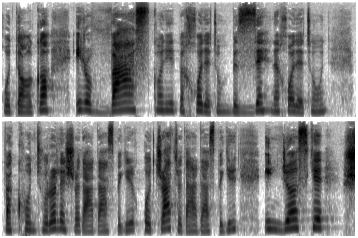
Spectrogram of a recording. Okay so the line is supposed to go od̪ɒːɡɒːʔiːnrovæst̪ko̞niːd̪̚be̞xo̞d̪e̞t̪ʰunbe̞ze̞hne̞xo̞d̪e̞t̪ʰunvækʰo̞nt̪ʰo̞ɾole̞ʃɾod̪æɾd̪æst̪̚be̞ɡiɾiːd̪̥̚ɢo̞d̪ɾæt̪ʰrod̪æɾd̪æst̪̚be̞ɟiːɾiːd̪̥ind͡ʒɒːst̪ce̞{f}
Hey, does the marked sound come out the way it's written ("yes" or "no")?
no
